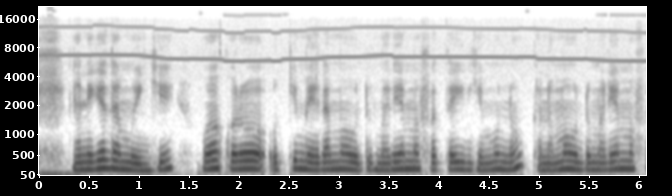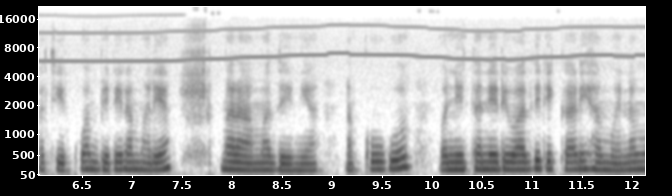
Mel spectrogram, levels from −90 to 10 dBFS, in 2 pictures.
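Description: From start to finish, a switching supply whistle sits roughly 20 dB below the speech, wandering between about 5.8 and 7.0 kHz. A power converter is cycling at an audible rate, and its wandering pitch separates it from fixed-frequency hum or whine.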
